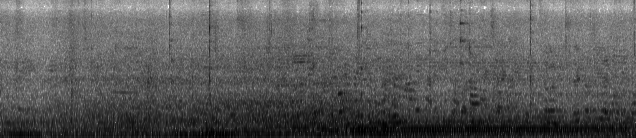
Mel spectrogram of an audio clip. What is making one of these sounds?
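A spoon clinks against a ceramic bowl.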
